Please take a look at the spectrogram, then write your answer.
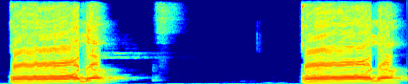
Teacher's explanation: اب یہاں پہ الف ہے، قاف، الف زبر قا، یہاں پہ الف موٹا ہو گیا ہے اس کے ساتھ. کیوں کہ الف سے پہلے والا حرف جو ہے وہ موٹا ہے، حروف مستعلیہ میں سے ہے، وہ پر ہے یعنی موٹا ہے، تو یہاں پہ الف موٹا ہو جائے گا. قال، قال.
